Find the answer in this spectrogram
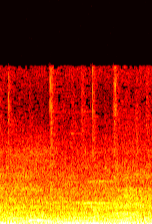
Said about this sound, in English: And it sounds a bit like a squirrel, a reversing Sainsbury's lorry. I don't know whether you've recently heard a squirrel sort of quacking in a tree. They kind of quack, they go, ah! And that Sainsbury's, there it goes again.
